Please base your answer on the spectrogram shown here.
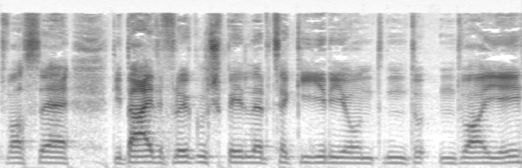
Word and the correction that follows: Ndoye: Doye, ähm, glaubst du? Ndoye, Ndoye. So ist er einmal immer ausgesprochen worden auch.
